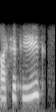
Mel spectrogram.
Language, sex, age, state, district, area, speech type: Kashmiri, female, 30-45, Jammu and Kashmir, Shopian, urban, conversation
